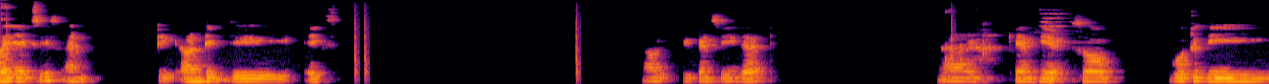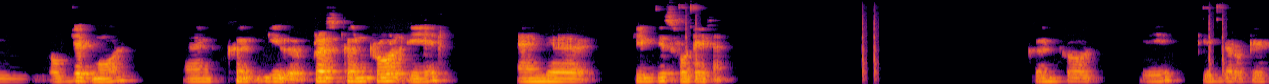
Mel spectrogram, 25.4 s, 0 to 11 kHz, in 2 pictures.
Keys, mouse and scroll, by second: 3.5 click, 5.7-8.7 middle drag, 14.4 Tab, 21.2 click.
